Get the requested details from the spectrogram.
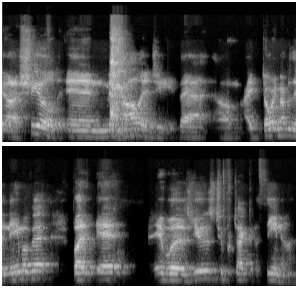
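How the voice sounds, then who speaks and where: A man's voice: medium pitch, fairly bright tone, slight background noise. A man giving a casual conference talk, quizzing the audience and laughing at himself. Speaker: conference speaker. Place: conference room. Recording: echoey hall, voice heard from a distance at times.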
